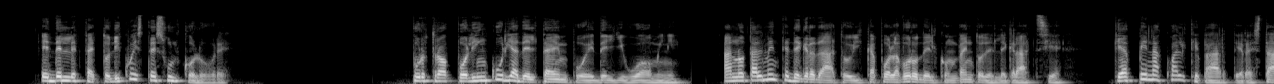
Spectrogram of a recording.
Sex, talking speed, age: male, 125 wpm, 30-49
